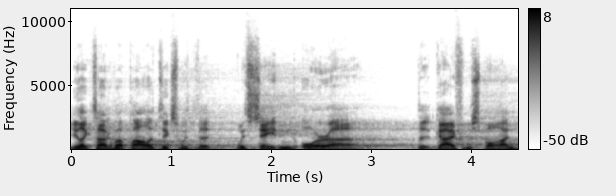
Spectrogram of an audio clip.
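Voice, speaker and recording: A man uses a put-on character voice with a very deep, low pitch at a moderate pace. There is clear background noise and a slight echo. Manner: joking, exaggerated.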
